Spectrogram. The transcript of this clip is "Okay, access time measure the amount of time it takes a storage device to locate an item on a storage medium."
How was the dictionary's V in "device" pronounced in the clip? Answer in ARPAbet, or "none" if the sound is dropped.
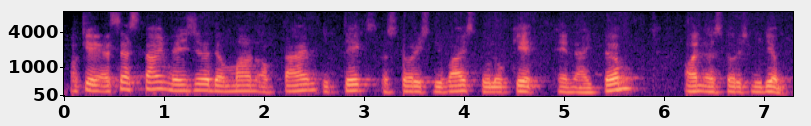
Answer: V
